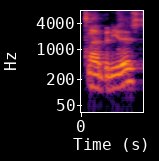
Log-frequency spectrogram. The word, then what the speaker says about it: Benitez: Benitez, Joe Benitez.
